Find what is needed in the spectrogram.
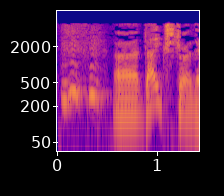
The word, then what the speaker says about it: Dijkstra: And the fourth track, the one I can't pronounce, Dijkstra, it's D-I-J-K-S-T-R-A. If anyone can pronounce that better, please have at it. What's that? – Is that just Dijkstra? – Is that right? – I think so.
